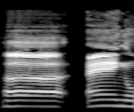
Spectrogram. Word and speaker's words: Ang: Ang Lee won for Life of Pi. Another hard name to pronounce. Yeah, very hard. Very hard. I was calling him Ong for the longest time.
